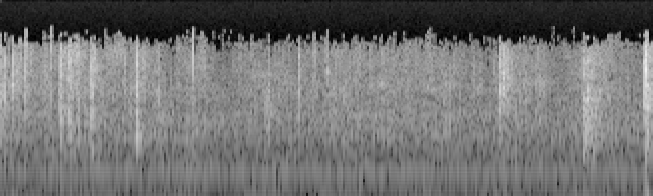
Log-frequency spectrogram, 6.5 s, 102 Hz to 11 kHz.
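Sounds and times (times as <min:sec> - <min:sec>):
paper rustling and crinkling as it is picked up and shuffled: 0:00.0 - 0:05.1
low steady hum: 0:00.0 - 0:06.5.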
